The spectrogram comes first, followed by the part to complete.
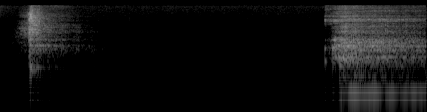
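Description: A man sighs in exasperation: a faint breath just after the start, a pause, then a long breathy exhale with a low hum of voice in it near the end.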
